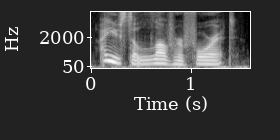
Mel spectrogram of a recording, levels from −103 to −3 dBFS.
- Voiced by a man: No, female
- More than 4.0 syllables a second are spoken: Yes, 5.3 syllables/s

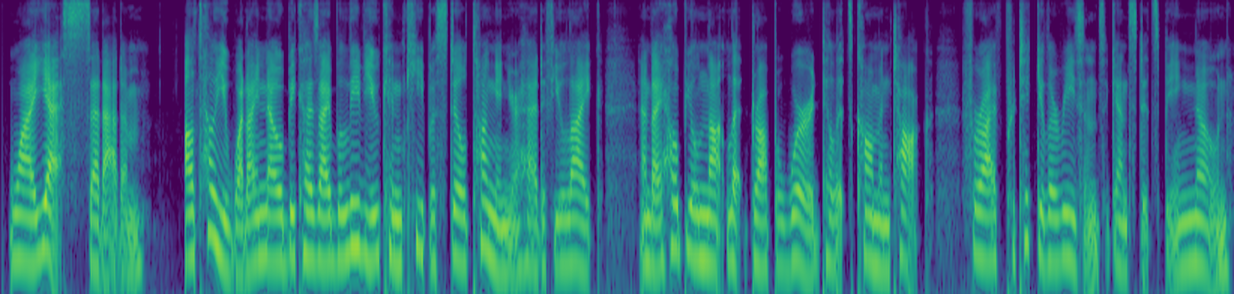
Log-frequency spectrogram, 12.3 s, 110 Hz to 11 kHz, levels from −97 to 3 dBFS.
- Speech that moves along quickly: Yes, fast, 225 wpm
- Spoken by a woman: Yes, female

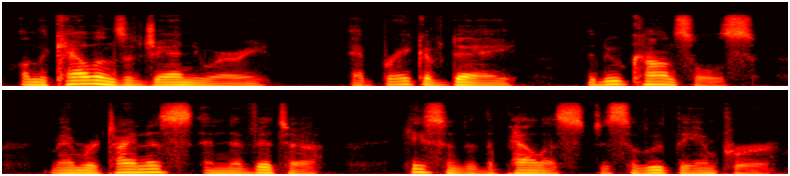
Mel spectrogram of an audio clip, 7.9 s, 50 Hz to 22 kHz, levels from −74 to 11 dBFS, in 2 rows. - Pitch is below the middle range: Yes, low, 115 Hz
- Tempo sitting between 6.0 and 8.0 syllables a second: Yes, 6.3 syllables/s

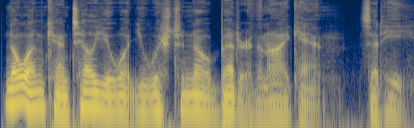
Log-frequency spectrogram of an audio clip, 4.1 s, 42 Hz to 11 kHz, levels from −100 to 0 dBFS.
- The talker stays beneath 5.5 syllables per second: Yes, 4.9 syllables/s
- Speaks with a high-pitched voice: No, very low, 85 Hz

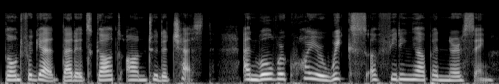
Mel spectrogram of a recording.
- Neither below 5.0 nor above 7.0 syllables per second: Yes, 5.1 syllables/s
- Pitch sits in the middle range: No, high, 210 Hz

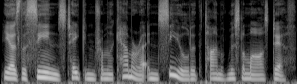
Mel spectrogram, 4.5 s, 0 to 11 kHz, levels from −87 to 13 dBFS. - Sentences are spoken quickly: Yes, fast, 230 wpm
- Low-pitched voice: No, medium, 150 Hz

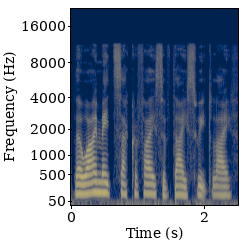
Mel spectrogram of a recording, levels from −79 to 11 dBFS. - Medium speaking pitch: Yes, medium, 155 Hz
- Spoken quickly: No, average, 190 wpm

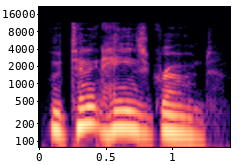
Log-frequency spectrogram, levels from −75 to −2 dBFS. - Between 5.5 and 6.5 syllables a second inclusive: Yes, 5.9 syllables/s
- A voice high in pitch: No, medium, 150 Hz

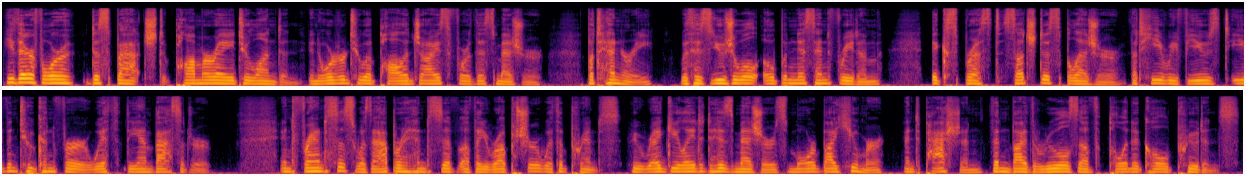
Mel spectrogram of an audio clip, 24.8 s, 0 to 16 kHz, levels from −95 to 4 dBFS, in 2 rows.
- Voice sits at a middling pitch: No, low, 120 Hz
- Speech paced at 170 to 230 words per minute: No, average, 145 wpm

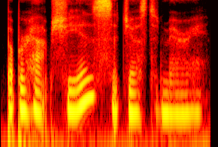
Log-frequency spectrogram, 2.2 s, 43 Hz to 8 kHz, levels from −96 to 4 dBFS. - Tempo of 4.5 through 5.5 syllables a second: Yes, 5.0 syllables/s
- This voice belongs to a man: No, female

